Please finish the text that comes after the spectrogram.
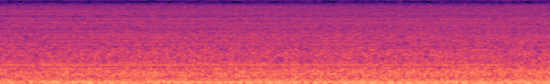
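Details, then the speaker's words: Compressor started with the hard start kit (dead, reading nothing) disconnected, steady low even hum with no clicking or stalling; compressor starts and runs normally. "all right let's see if it starts without it it starts without"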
